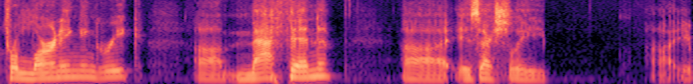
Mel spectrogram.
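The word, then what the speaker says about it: μαθεῖν: Um uh and and actually the the verb for learning in Greek uh mathan uh is actually uh it rhymes with the verb for suffering pathn. Okay. So matan and pathan.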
